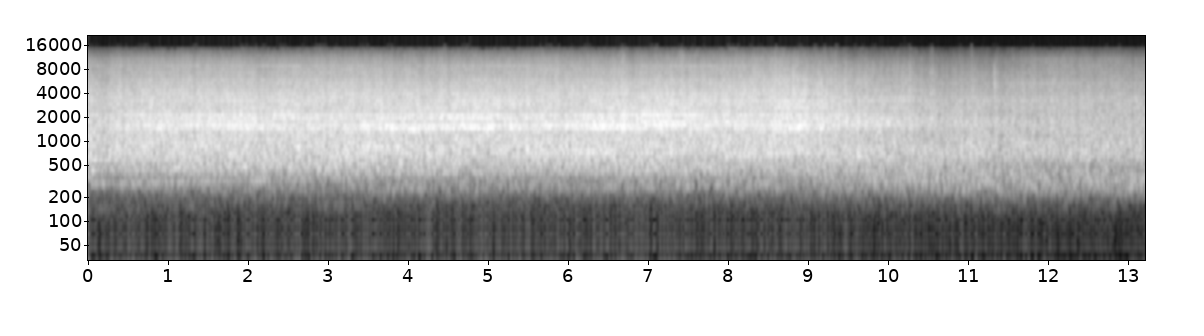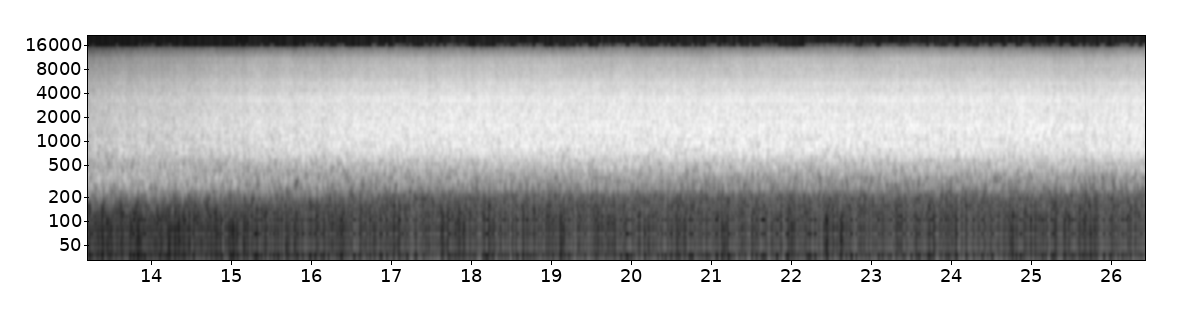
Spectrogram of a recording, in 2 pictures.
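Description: Passenger train coaches rolling past and pulling away, with steady wheel-on-rail running noise. A faint thin squeal from the wheels carries on for the first several seconds.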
